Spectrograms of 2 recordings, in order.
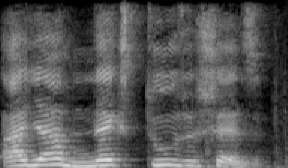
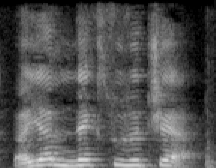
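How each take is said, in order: First: "chaise" said as the French word, slow and higher; slow, raised French-accented English ending on French "chaise"; daughter's franglais sentence. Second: Put-on higher-pitched English with a French accent, "chair" in English; careful French-accented "chair", pitched up. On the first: Retold or imitated. Daughter tries her first English sentence, "chaise" left in French. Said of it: "Et elle dit, alors". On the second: Daughter repeats the corrected English sentence, French accent. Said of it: "mon accent anglais, top".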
